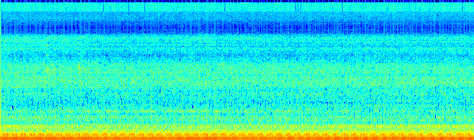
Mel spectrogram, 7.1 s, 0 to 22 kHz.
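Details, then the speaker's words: 2011 GMC Sierra 5.3L V8 at idle after oil pressure sensor replacement: deep, even rumble with steady firing, the earlier slight tick and lope gone; gauge now works and check engine light reset. Normal idle. "I mean, seriously, listen to how smooth. Now, like I said, it was running fine after they did all the other maintenance to it, but once they did that sensor replacement, oh my goodness."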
